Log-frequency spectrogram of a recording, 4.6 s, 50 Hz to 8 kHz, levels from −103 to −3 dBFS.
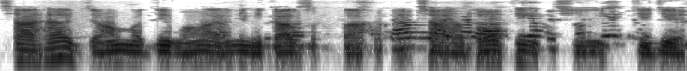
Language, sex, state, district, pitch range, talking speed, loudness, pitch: Hindi, male, Bihar, Araria, 95-130 Hz, 195 wpm, -17 LUFS, 100 Hz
